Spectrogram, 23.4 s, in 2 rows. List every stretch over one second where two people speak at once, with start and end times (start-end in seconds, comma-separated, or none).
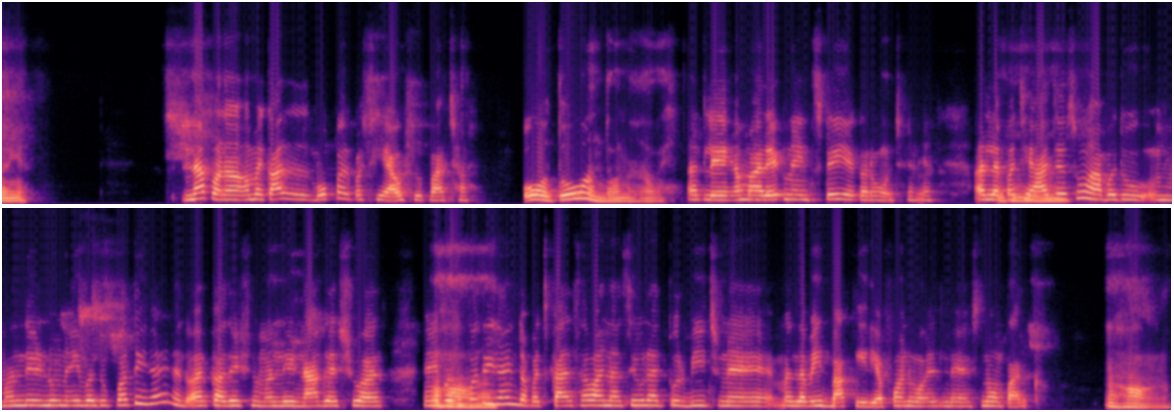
none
